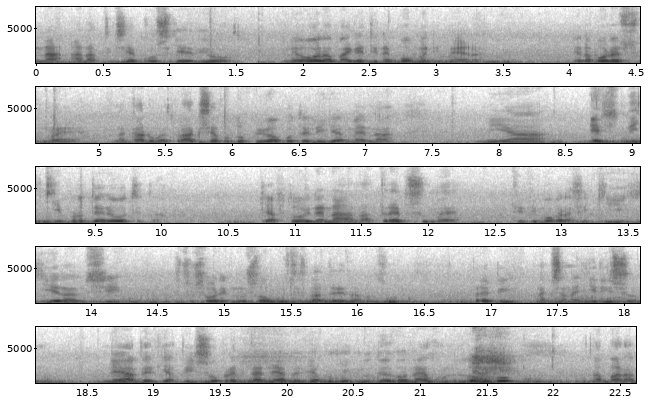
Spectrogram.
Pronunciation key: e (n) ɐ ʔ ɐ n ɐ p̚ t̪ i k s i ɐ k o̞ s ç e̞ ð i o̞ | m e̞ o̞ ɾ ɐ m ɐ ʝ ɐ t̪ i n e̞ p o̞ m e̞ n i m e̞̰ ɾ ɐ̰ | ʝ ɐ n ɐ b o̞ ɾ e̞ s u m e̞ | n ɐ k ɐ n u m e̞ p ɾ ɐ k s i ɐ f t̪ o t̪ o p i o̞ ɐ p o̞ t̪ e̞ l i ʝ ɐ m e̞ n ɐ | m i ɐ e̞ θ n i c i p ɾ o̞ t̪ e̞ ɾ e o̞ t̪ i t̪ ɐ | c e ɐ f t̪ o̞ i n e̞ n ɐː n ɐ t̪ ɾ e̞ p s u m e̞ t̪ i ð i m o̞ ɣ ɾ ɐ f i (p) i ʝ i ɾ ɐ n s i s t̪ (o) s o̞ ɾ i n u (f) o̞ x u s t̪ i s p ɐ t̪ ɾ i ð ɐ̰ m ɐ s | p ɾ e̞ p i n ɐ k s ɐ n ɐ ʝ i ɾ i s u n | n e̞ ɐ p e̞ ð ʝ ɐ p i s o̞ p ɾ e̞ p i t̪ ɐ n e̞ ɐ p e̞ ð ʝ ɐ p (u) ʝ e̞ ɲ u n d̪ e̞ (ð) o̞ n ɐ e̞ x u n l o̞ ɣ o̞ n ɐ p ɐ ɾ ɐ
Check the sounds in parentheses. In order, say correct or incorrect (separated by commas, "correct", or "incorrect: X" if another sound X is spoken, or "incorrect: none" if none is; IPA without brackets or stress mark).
correct, incorrect: c, incorrect: u, incorrect: s, correct, correct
